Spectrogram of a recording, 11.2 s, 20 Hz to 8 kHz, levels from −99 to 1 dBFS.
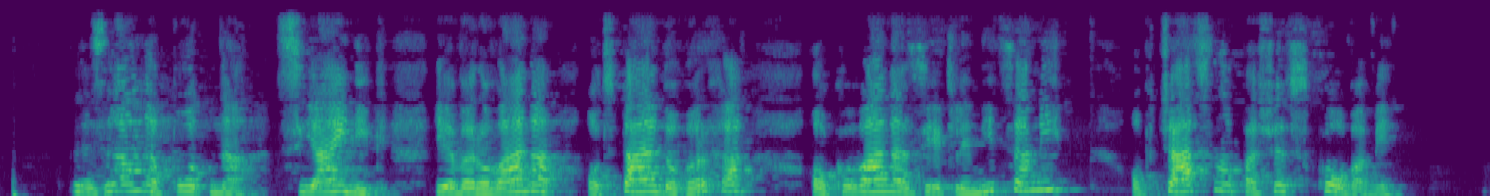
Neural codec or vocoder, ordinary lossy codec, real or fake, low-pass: none; none; real; 7.2 kHz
